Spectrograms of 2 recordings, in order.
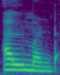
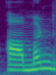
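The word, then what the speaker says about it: almond: ठीक है ये है आलमंड आप ऐसे पढ़ेंगे इसको आलमंड आलमंड का मतलब बड़ा जो की बिल्कुल गलत है इसको हम आमंड करके पढ़ेंगे ल यहां पर साइलेंट है क्या है ल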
